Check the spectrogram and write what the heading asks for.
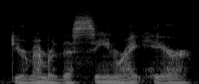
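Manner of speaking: hushed, conspiratorial whispered pitch; whispered reminder. Retold or imitated. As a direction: whisper it like a secret reminder to the viewer. Voices the sales pitch as reminder.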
